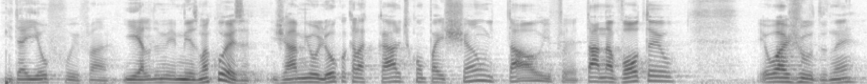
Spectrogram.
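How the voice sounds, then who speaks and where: Brazilian pastor telling stories in a reverberant church. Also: male voice, mid-range voice, normal speed, gravelly. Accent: Brazilian Portuguese. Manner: storytelling, acts out dialogue, many "né?" asides. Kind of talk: sermon with personal stories. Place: church sanctuary. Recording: long reverb of a church hall.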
